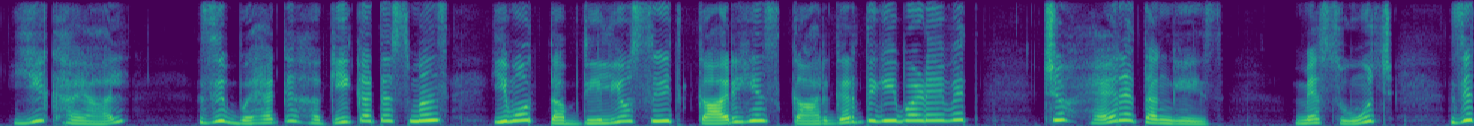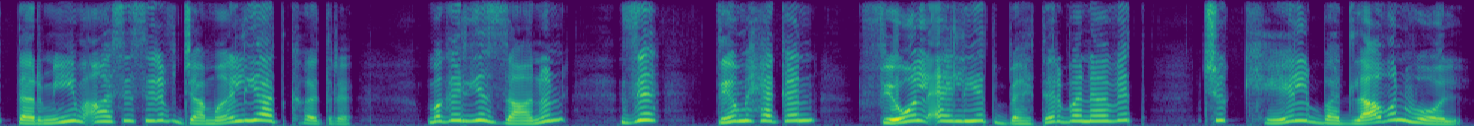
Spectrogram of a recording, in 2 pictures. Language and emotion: Kashmiri, surprised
